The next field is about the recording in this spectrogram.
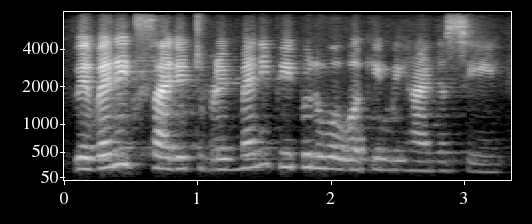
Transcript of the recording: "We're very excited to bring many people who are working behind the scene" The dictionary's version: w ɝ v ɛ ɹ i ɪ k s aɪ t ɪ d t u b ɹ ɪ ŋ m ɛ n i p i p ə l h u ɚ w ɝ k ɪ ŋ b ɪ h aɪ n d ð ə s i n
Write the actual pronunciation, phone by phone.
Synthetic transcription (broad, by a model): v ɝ v ɛ ɹ i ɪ s aɪ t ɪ d t u b ɹ ɪ ŋ m ɛ n i p i p ə l h u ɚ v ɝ k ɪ ŋ b ɪ h aɪ n d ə s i n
